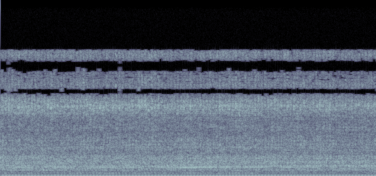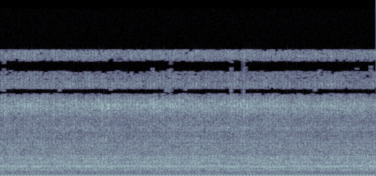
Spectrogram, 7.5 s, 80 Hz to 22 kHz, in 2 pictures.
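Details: Craftsman 5000-watt generator just after a cold start: steady even drone at constant speed, no hunting, surging or knocks; running normally.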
